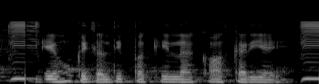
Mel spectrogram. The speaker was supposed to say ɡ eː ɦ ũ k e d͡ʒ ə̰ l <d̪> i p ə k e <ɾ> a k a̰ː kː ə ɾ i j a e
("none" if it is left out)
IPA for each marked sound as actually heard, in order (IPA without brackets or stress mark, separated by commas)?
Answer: d̪, l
